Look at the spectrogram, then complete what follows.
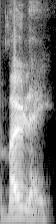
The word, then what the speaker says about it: mole: couple of years ago they did a mo uh which is spelled mole really confusing but uh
